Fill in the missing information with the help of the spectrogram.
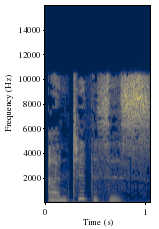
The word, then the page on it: antitank: anglais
